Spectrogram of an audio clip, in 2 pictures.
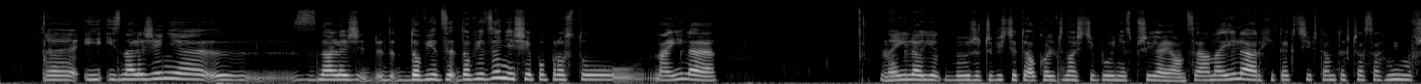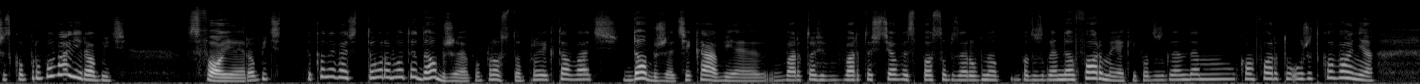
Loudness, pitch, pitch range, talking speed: -29 LUFS, 215 Hz, 200-235 Hz, 115 wpm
